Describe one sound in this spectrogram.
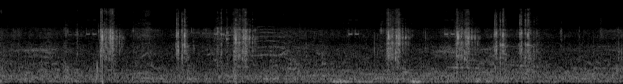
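A large crowd murmurs faintly in the distance outdoors.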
